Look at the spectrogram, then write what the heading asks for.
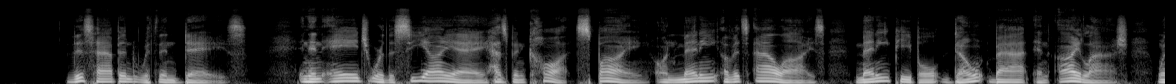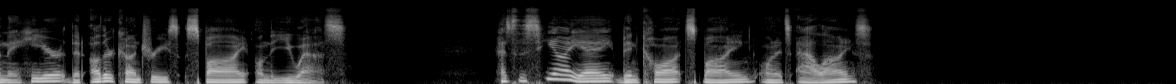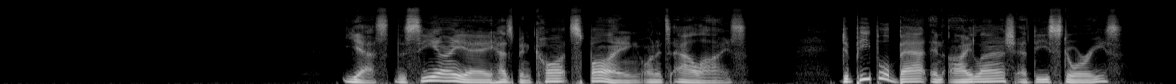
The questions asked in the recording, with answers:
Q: Do people bat an eyelash at these stories?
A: No, people don't bat an eyelash at these stories.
